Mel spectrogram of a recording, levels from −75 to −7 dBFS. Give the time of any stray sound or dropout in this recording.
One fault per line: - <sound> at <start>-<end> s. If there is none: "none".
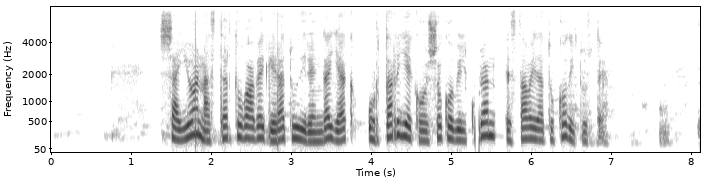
- dropout at 5.3-5.4 s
